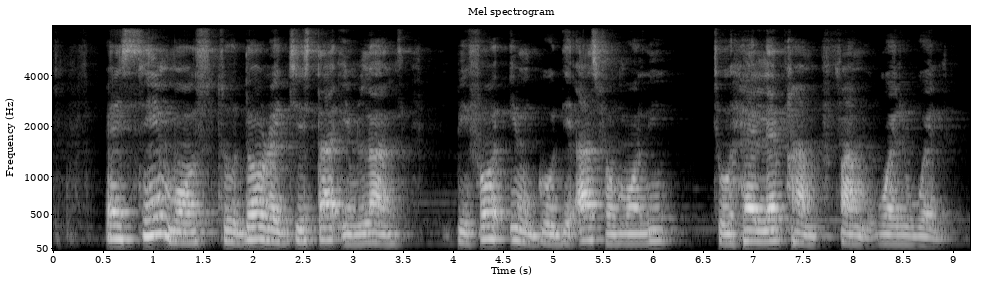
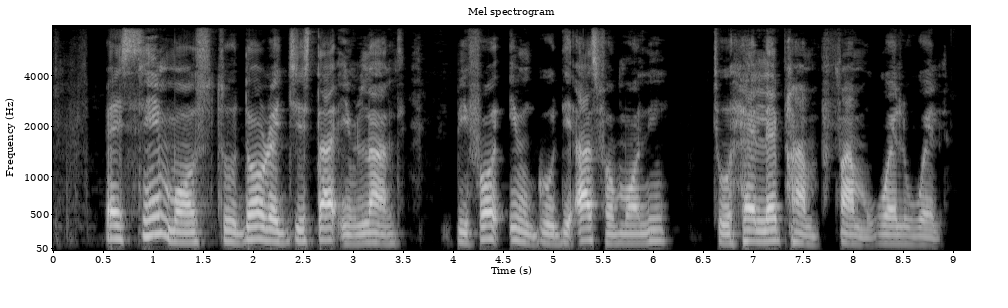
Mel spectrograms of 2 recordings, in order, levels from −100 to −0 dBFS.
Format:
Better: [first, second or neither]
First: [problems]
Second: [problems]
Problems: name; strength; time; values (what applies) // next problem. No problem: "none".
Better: second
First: room echo; dies away in 0.5 s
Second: none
